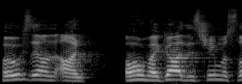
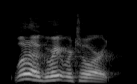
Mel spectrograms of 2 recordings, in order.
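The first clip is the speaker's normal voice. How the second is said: usual speaking voice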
